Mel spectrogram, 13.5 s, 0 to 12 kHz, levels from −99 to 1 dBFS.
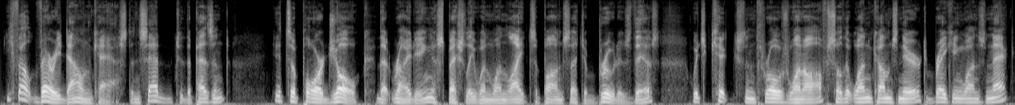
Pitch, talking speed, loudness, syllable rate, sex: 110 Hz, 175 wpm, -19 LUFS, 4.5 syllables/s, male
